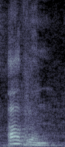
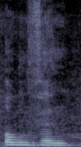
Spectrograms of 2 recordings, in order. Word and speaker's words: oven: um which other word it's oven not even it's Evan Evan Evan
